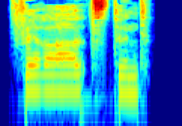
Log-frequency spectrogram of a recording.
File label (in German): "verarztend", German; adjectives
